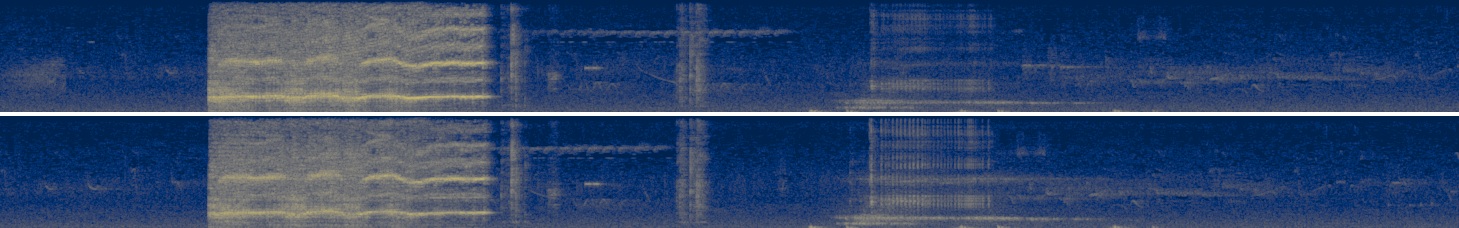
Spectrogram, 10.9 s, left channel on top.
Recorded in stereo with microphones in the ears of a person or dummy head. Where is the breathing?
40° right (ahead or behind), 0.7 m.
